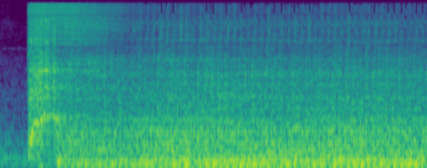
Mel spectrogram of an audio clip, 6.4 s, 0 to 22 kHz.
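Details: Honda NX Falcon 400 single-cylinder, cold, after repairing noisy cylinder head with damaged camshaft and fitting an oil cooler: quick crank catches at once, steady even thump at idle with no ticking or top-end clatter.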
